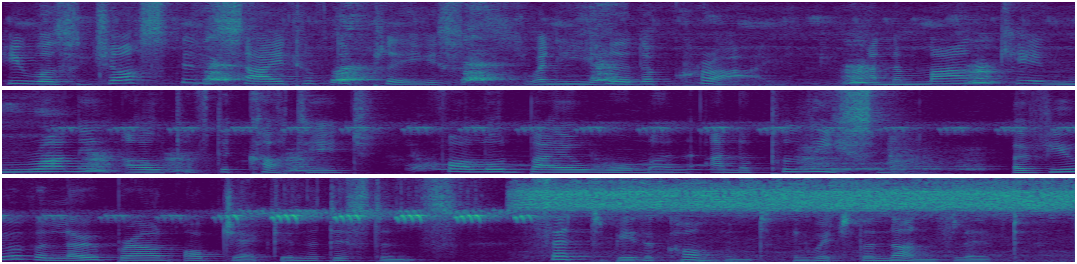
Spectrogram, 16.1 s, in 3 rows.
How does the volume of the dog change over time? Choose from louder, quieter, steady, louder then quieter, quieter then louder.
quieter.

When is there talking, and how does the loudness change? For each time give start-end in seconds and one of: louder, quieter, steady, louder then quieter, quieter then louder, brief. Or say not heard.
0.0-16.0 steady.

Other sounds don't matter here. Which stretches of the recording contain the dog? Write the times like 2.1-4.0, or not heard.
0.9-10.3.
